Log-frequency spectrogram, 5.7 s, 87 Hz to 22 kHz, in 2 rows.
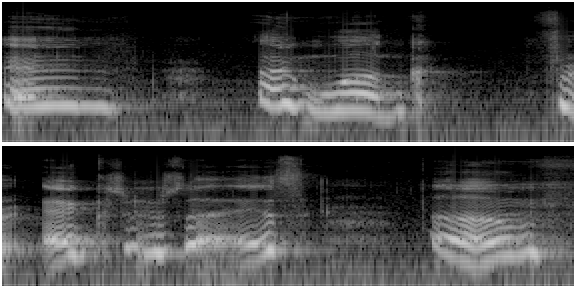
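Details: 30-year-old woman with GMFCS Level 4 cerebral palsy and quadriplegia with an athetoid component, affecting the muscles used for articulation; dysarthria.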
